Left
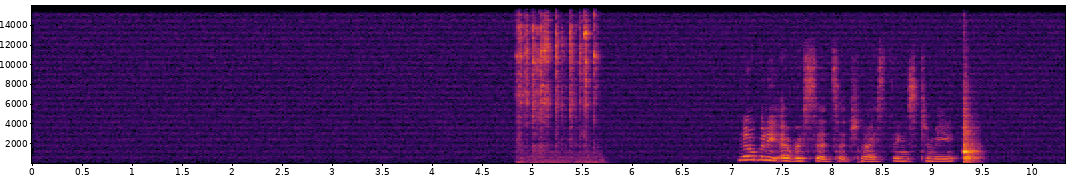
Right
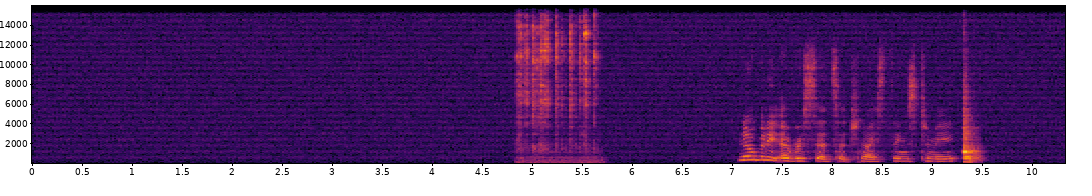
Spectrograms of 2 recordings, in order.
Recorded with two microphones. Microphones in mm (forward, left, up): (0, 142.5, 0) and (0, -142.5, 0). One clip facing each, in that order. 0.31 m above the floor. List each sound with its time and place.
4.8 s keys jangling: 25° right (ahead or behind), 1.5 m
7.0 s a woman speaking: 10° left (ahead or behind), 1.0 m
9.3 s dishes clattering: 25° left (ahead or behind), 1.0 m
